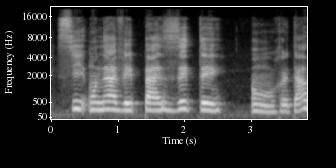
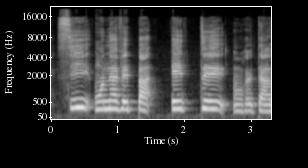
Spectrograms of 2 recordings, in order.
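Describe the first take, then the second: First: A linking z sound joins 'pas' to 'été'. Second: No linking sound is heard between 'pas' and 'été'. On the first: "donc liaison" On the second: "on ne fait pas toujours les liaisons"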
